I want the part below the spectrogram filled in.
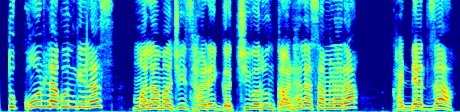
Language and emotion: Marathi, angry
